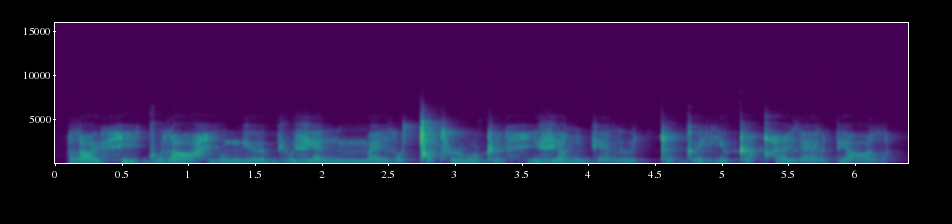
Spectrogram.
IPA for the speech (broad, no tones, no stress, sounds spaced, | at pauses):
l ɑ y̯ h i ɡ u l ɑ h i u̯ mʲ ø bʲ u vʲ æ n mː æ i̯ l o ǀ ɑ tʰ ɹ u ɖ ø l h i vʲ ɑ n bʲ æ l ɯ y̯ tː u ɡ ø rʲ ø ʈ ø qʰ i l æ l pʲ ɑ l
